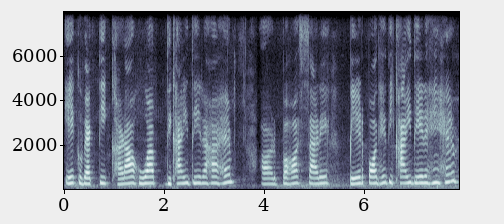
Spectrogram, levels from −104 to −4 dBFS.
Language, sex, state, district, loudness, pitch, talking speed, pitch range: Hindi, female, Bihar, Katihar, -18 LUFS, 280 Hz, 130 wpm, 255-290 Hz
